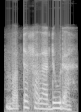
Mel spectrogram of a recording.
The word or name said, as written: Bota Faladura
